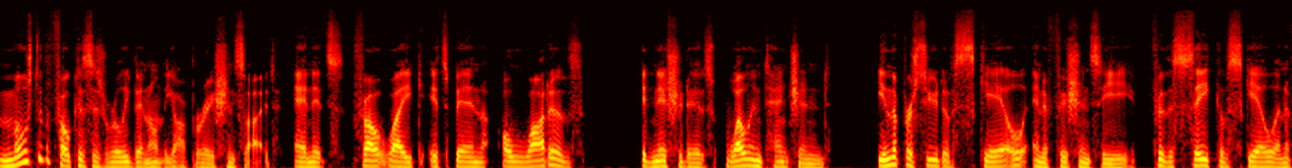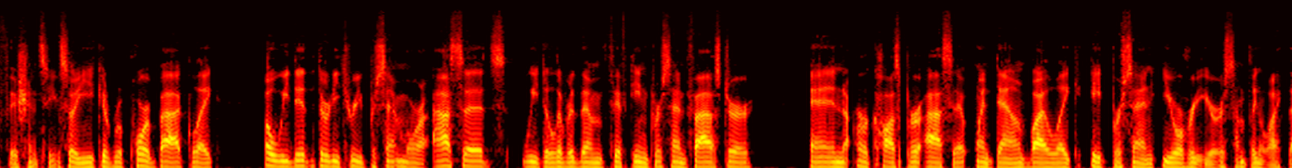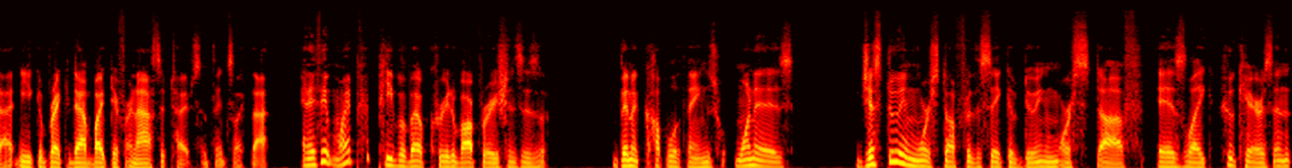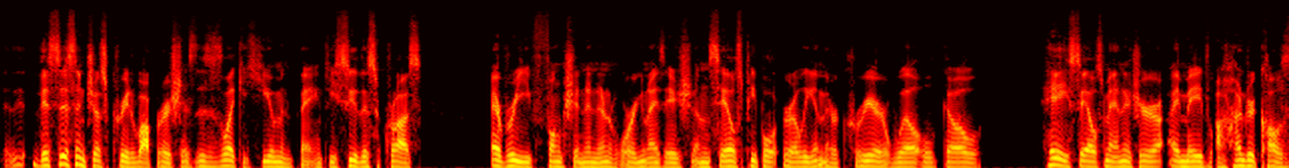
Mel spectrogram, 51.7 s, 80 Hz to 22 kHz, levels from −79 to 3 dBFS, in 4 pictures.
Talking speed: 175 wpm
